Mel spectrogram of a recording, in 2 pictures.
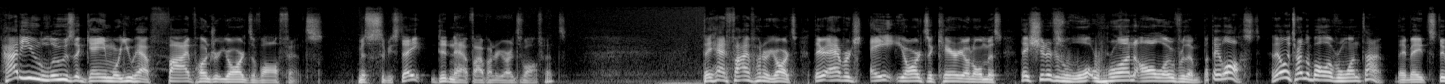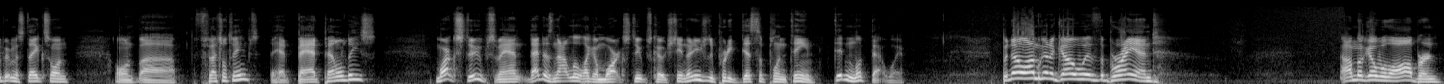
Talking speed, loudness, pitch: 220 wpm, -14 LUFS, 145 Hz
